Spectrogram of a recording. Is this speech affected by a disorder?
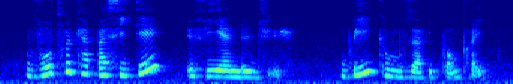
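No.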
